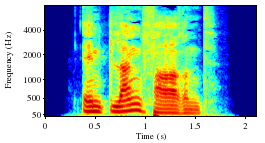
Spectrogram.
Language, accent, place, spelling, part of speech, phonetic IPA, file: German, Germany, Berlin, entlangfahrend, verb, [ɛntˈlaŋˌfaːʁənt], De-entlangfahrend.ogg
- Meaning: present participle of entlangfahren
